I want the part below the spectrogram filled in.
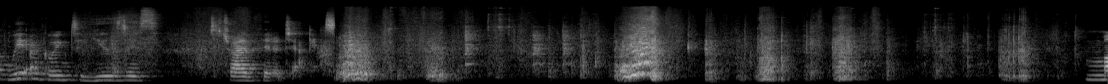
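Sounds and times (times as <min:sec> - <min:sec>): fabric rustling and swishing: 0:00.1 - 0:05.3.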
